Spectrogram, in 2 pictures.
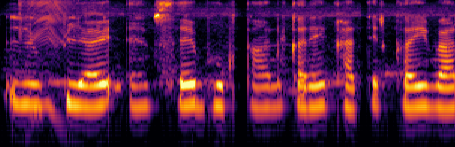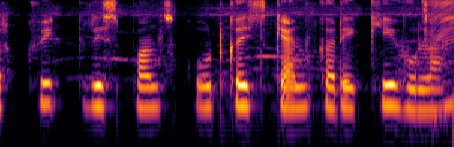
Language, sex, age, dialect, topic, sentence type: Bhojpuri, female, 18-24, Western, banking, statement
